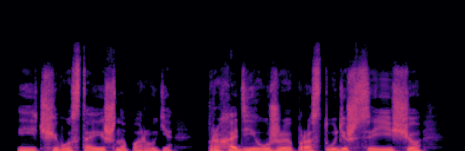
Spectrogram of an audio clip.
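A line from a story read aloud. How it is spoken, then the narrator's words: Grumbling. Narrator (Russian): проворчал месье Харви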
